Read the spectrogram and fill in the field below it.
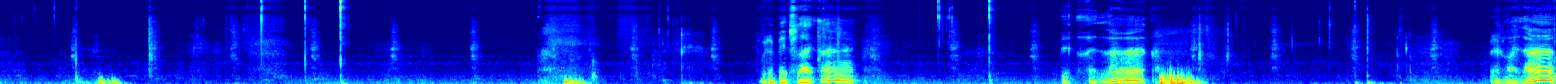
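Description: Small plastic pieces click and rattle as they are handled.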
